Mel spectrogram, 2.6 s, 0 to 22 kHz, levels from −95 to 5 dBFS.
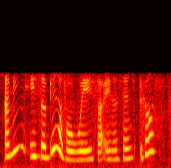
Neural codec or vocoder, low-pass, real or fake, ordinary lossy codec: codec, 16 kHz, 8 kbps, FunCodec, trained on Chinese and English, 25 frames a second; 3.6 kHz; fake; none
